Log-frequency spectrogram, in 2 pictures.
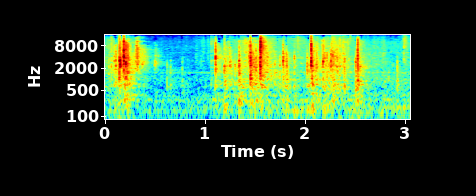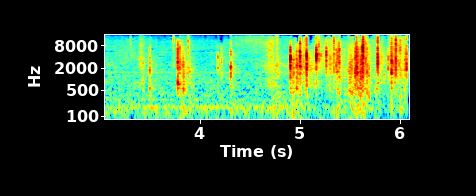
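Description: Plastic bag of stevia crinkling and rustling while a half teaspoon of powder is scooped out, with many small clicks and taps scattered through; the rustling is thickest near the end.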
